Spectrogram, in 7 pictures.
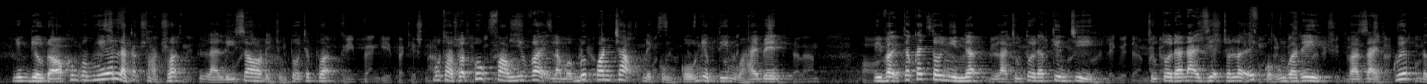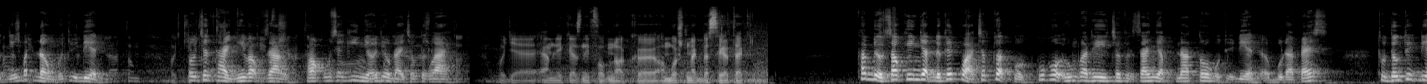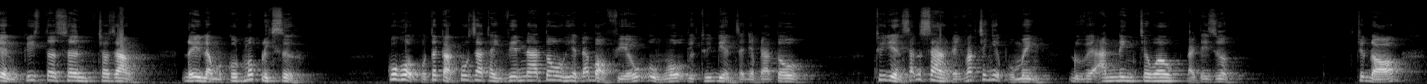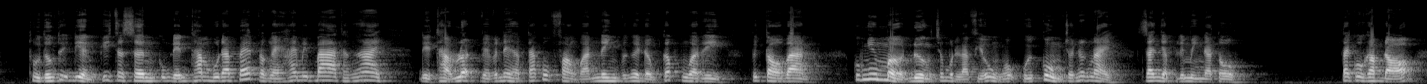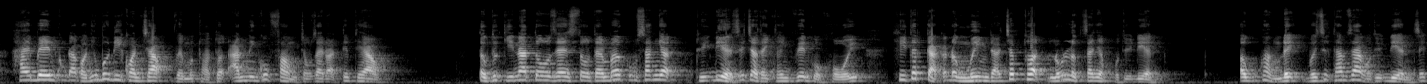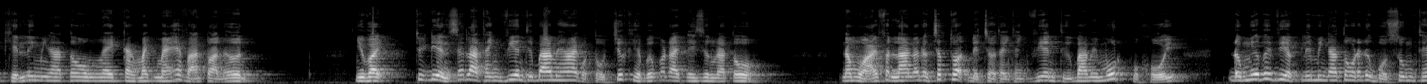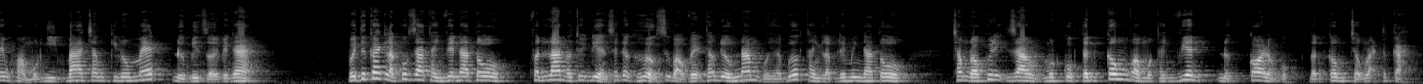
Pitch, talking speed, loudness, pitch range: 165 Hz, 250 wpm, -20 LUFS, 145-190 Hz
